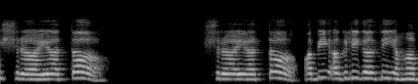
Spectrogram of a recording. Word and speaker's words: श्रयत: लेकिन यहां पे त को देखो त यहां पर पूरा है। त आधा नहीं है। तो कोई भी डिवोटी अ श्रयत श्रयत नहीं बोलेगा।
